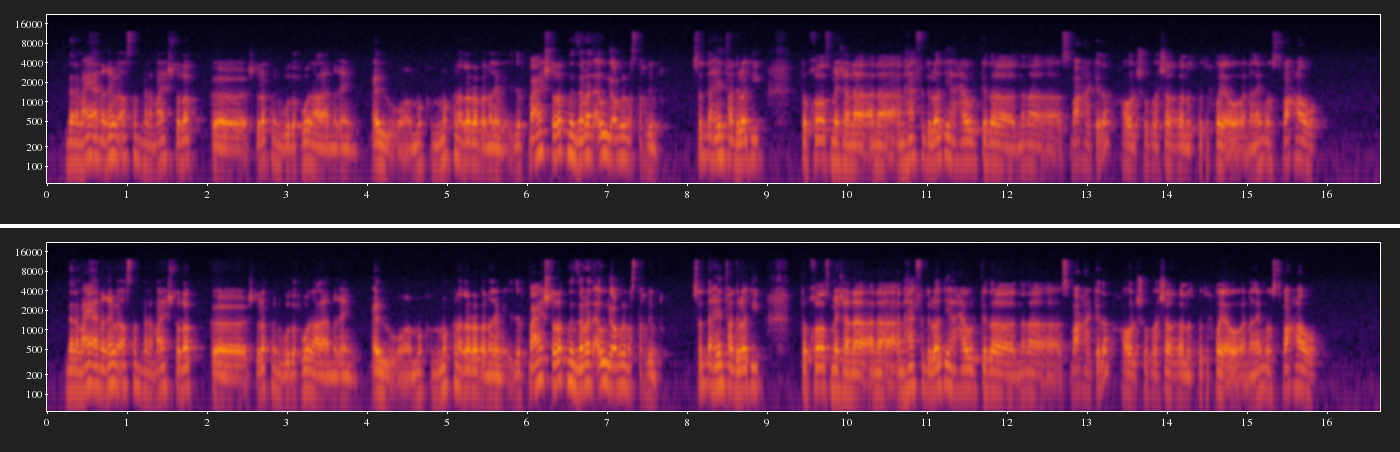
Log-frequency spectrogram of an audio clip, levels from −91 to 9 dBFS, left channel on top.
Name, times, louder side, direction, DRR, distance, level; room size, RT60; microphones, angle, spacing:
voice 1, 0.2-7.6 8.1-15.8, right 2 dB, 35° right, 8 dB, 0.9 m, -24 dB
6.4 x 5.2 x 6.1 m, 0.33 s
head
